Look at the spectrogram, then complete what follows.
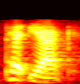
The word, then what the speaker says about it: Pyak: It it is pronounced just like it reads. Pyak.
